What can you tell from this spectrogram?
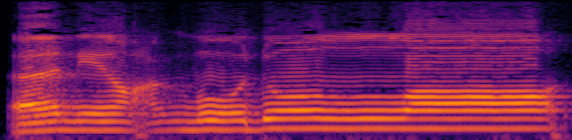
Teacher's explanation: Ani'budullah, dibacakan tebal lafz jalalah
